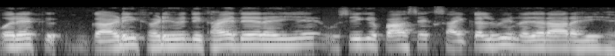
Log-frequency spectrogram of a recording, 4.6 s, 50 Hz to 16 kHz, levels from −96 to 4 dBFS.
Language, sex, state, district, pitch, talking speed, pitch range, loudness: Hindi, male, Chhattisgarh, Bilaspur, 145 Hz, 245 wpm, 135-150 Hz, -17 LUFS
